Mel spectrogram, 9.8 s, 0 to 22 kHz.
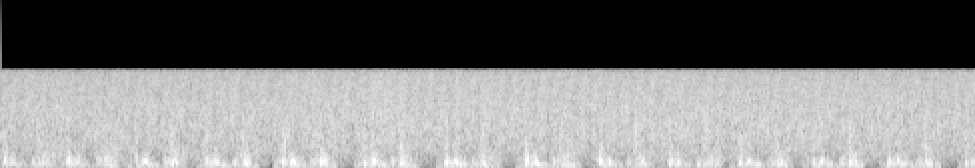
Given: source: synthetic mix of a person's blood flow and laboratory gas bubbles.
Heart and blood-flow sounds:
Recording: Doppler ultrasound of blood flow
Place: precordium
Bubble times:
2.77-2.92 s: bubbles
From the record:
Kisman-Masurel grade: 113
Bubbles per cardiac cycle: 1 to 2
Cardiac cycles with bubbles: 1 to 10%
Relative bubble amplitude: loud (0.450 to 0.775)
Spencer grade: 1 (occasional bubble signal discernible with the cardiac motion signal, with majority of cardiac periods free of bubbles)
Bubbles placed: anywhere in the cardiac cycle

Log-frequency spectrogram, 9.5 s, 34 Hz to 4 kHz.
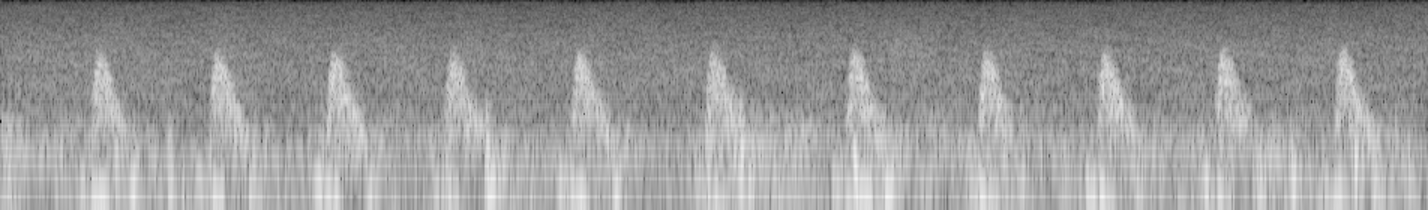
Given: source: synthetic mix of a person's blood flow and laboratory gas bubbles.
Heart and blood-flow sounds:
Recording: Doppler ultrasound of blood flow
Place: subclavian vein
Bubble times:
no bubbles
From the record:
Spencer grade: 0 (complete lack of bubble signals)

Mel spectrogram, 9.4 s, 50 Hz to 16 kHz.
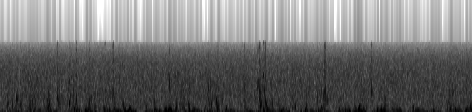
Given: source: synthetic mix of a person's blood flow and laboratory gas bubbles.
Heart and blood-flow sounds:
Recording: Doppler ultrasound of blood flow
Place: precordium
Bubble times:
0.13-0.20 s: bubbles
0.22-0.48 s: bubbles
0.53-0.80 s: bubbles
0.85-1.04 s: bubbles
1.09-1.26 s: bubbles
1.35-1.60 s: bubbles
1.69-2.33 s: bubbles
2.43-2.56 s: bubbles
2.89-2.98 s: bubbles
3.06-3.14 s: bubbles
3.30-3.43 s: bubbles
3.46-3.85 s: bubbles
4.09-4.48 s: bubbles
4.86-4.94 s: bubbles
5.06-5.49 s: bubbles
5.83-5.96 s: bubbles
6.10-6.18 s: bubbles
6.31-6.59 s: bubbles
7.20-7.38 s: bubbles
7.40-7.47 s: bubbles
7.66-7.75 s: bubbles
8.92-9.13 s: bubbles
9.32-9.45 s: bubbles
From the record:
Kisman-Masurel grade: 232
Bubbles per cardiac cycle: several, 3 to 8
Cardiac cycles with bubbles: 50 to 99%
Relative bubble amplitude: moderate (0.250 to 0.450)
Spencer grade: 3 (all of the cardiac periods contain showers or single bubble signals, but not dominating or overriding the cardiac motion signals)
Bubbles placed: anywhere in the cardiac cycle

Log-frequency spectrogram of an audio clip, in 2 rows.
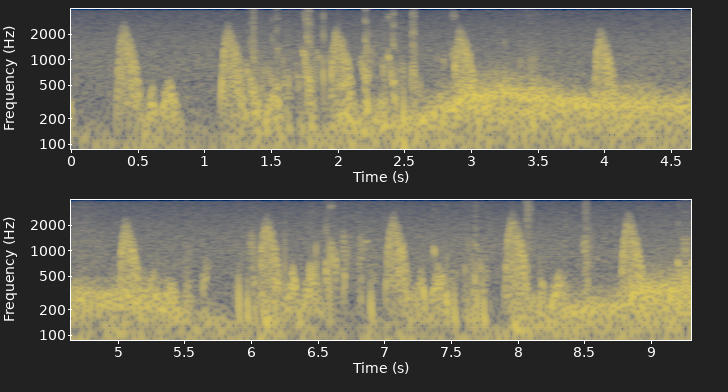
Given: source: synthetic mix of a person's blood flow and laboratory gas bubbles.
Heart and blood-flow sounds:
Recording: Doppler ultrasound of blood flow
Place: subclavian vein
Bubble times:
1.34-2.01 s: bubbles
2.19-2.69 s: bubbles
2.76-2.85 s: bubbles
2.89-2.95 s: bubbles
3.26-3.31 s: bubbles
3.39-3.56 s: bubbles
5.44-5.49 s: bubbles
5.53-5.61 s: bubbles
5.67-5.75 s: bubbles
5.92-6.80 s: bubbles
6.83-7.00 s: bubbles
7.38-7.84 s: bubbles
7.98-8.17 s: bubbles
8.52-8.66 s: bubbles
9.22-9.31 s: bubbles
From the record:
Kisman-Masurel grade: 232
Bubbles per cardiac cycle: several, 3 to 8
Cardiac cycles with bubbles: 50 to 99%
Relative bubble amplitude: moderate (0.250 to 0.450)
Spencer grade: 3 (all of the cardiac periods contain showers or single bubble signals, but not dominating or overriding the cardiac motion signals)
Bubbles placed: anywhere in the cardiac cycle

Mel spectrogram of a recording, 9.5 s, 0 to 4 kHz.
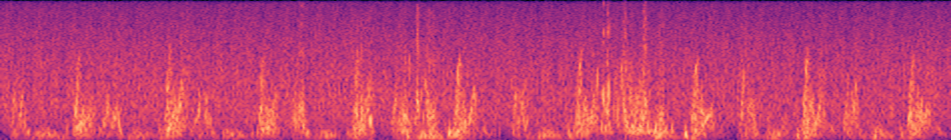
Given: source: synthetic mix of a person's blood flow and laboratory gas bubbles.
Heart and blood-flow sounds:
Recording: Doppler ultrasound of blood flow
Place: precordium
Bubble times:
2.91-3.09 s: bubbles
3.54-3.76 s: bubbles
3.97-4.41 s: bubbles
5.94-6.74 s: bubbles
From the record:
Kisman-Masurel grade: 223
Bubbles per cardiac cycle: several, 3 to 8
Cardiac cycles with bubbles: 10 to 50%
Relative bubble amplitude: loud (0.450 to 0.775)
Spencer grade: 2 (many but less than half of the cardiac periods contain bubble signals, singularly or in groups)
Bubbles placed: only in the low amplitude regions of the cardiac cycle

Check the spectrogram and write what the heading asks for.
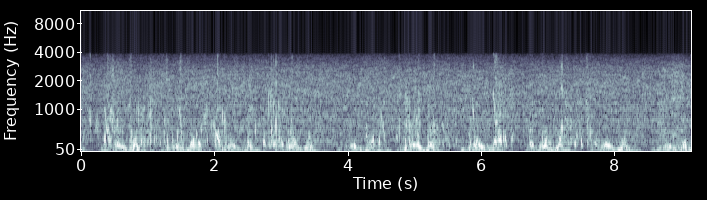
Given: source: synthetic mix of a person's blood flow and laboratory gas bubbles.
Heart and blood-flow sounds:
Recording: Doppler ultrasound of blood flow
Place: precordium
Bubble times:
0.09-0.17 s: bubbles
0.20-0.65 s: bubbles
0.69-1.56 s: bubbles
1.65-2.22 s: bubbles
2.48-2.65 s: bubbles
2.71-3.27 s: bubbles
4.24-4.61 s: bubbles
4.69-5.13 s: bubbles
5.18-5.68 s: bubbles
5.75-5.98 s: bubbles
6.16-6.51 s: bubbles
6.69-6.83 s: bubbles
6.89-7.07 s: bubbles
7.15-7.79 s: bubbles
From the record:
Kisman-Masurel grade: 332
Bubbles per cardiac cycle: rolling drumbeat, 9 or more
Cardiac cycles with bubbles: 50 to 99%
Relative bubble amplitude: moderate (0.250 to 0.450)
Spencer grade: 3 (all of the cardiac periods contain showers or single bubble signals, but not dominating or overriding the cardiac motion signals)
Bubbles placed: anywhere in the cardiac cycle

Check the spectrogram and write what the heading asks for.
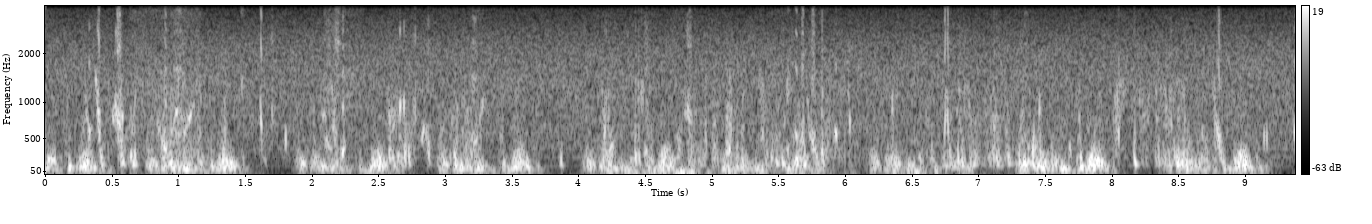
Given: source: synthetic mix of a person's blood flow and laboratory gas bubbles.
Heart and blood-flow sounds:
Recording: Doppler ultrasound of blood flow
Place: precordium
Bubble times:
0.00-0.12 s: bubbles
0.28-1.30 s: bubbles
1.46-1.50 s: bubbles
1.58-1.73 s: bubbles
1.76-1.84 s: bubbles
2.06-2.38 s: bubbles
2.54-2.92 s: bubbles
3.00-3.33 s: bubbles
3.84-3.92 s: bubbles
4.13-4.58 s: bubbles
4.71-4.95 s: bubbles
5.30-6.08 s: bubbles
6.54-7.60 s: bubbles
7.98-8.12 s: bubbles
8.14-8.88 s: bubbles
9.10-9.20 s: bubbles
9.35-9.39 s: bubbles
From the record:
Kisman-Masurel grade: 342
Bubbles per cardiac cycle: rolling drumbeat, 9 or more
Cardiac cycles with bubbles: 100%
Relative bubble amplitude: moderate (0.250 to 0.450)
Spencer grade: 3 (all of the cardiac periods contain showers or single bubble signals, but not dominating or overriding the cardiac motion signals)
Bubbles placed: only in the low amplitude regions of the cardiac cycle

